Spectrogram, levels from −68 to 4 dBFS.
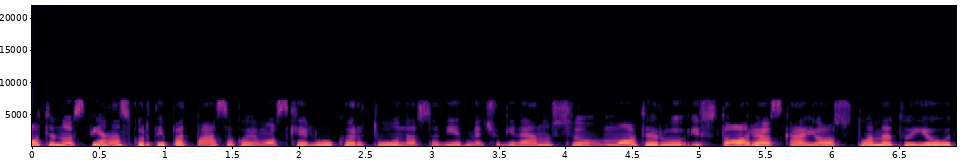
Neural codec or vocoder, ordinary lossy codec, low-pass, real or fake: none; Opus, 32 kbps; 7.2 kHz; real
